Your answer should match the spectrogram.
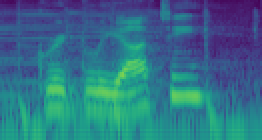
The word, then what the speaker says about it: grigliati: In Italy, they love their grigliati.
